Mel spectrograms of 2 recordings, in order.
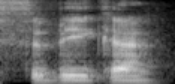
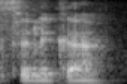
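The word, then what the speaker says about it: Sevika: got a name wrong it's savika not silica number oh really which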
